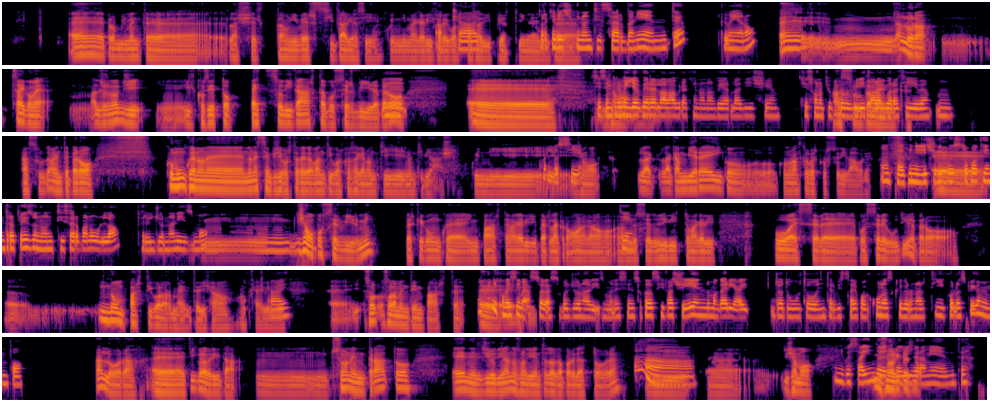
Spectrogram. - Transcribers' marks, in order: other background noise; drawn out: "Ehm"; drawn out: "ehm"; lip trill; teeth sucking; drawn out: "quindi"; "cioè" said as "ceh"; drawn out: "E"; drawn out: "Mhmm"; tapping; surprised: "Ah"
- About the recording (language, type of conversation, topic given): Italian, podcast, Qual è stata una piccola scelta che ti ha cambiato la vita?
